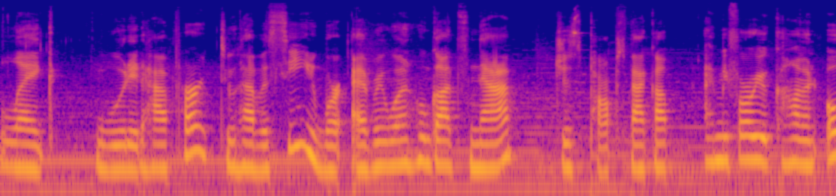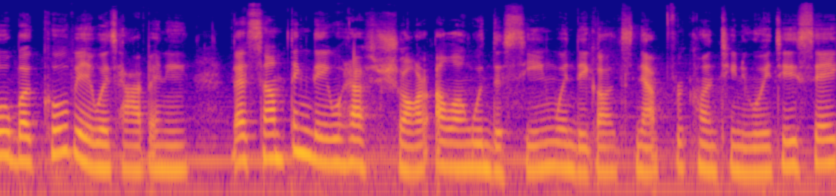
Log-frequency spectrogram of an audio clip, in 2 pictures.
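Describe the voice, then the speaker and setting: Against background music, a woman talks in a medium pitch, varying it in an ordinary way. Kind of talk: fan commentary rant over speedpaint. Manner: fast.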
